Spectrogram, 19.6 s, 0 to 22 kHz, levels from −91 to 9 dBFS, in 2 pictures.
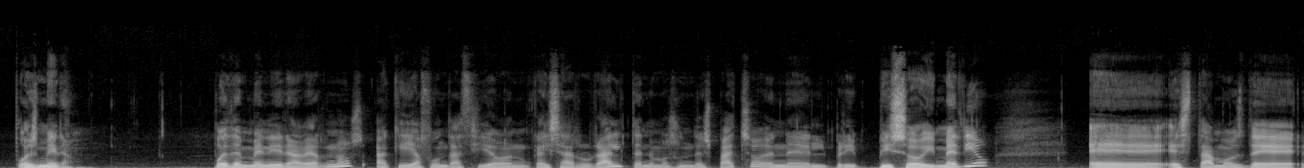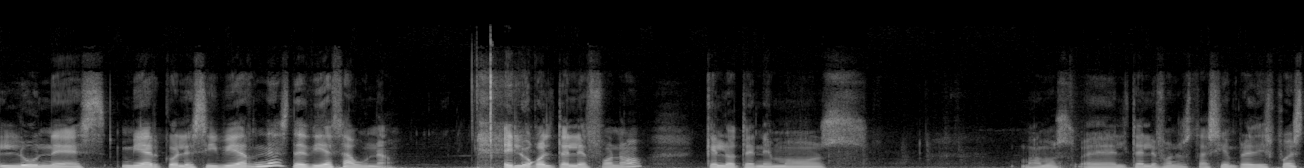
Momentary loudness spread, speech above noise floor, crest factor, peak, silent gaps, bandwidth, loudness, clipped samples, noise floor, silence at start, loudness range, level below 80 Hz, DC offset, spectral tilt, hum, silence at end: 12 LU; 34 dB; 20 dB; -2 dBFS; none; 15 kHz; -22 LUFS; under 0.1%; -55 dBFS; 0.1 s; 9 LU; -44 dBFS; under 0.1%; -5.5 dB/octave; none; 0 s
